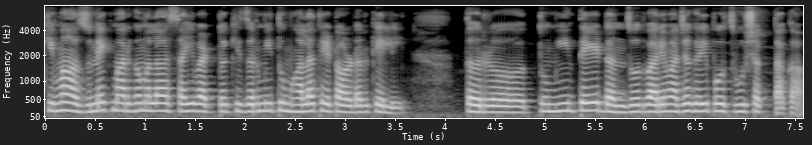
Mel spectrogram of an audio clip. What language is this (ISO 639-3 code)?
mar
